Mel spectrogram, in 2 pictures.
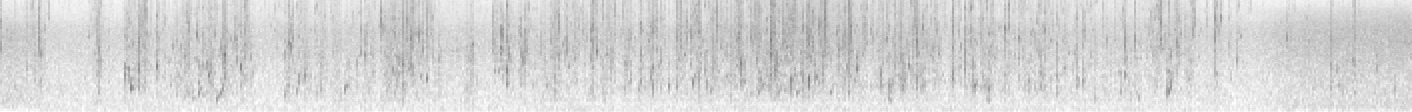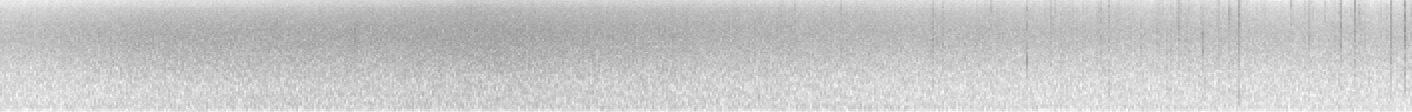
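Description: Hands splashing and scrubbing rocks in a shallow creek pool, a run of small splashes and clatters. About halfway through, a strong gust of wind blows through the trees, swelling to a peak and slowly dying away.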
